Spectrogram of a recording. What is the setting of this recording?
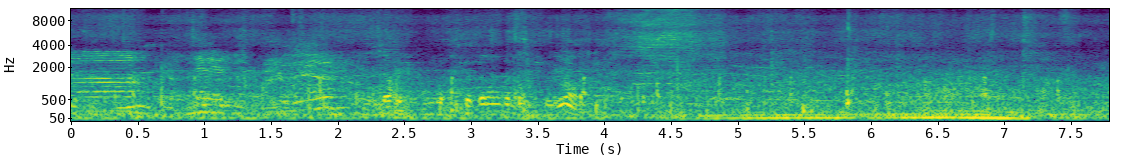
residential area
